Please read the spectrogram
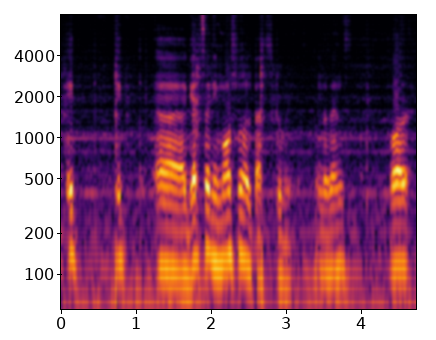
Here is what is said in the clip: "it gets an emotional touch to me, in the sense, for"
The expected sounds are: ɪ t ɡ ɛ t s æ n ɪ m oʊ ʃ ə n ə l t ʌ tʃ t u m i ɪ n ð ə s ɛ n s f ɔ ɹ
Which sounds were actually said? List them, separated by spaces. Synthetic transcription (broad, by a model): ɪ t ɡ ɛ t s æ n ɪ m oʊ ʃ ə n ə l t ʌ s t u m i ɪ n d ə s ɛ n s f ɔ ɹ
